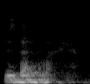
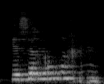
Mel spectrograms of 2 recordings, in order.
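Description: First: Low, soft thank-you; calm polite reply. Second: Much higher, sing-song thank-you; bright sweet thanks. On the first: Preacher's answer to the insult, lower and gentle. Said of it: "Ketika dia mengatakan". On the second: Preacher answers the mocker with high, sugary thanks. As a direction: kill the insult with sugary kindness. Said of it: "Kira-kira dia akan jawab apa". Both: Retold or imitated.

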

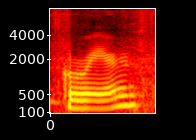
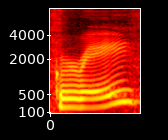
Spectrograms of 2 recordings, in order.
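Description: First: "Gruyere" ending in AIR, with the R sounded; unsure pronunciation. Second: "Gruyere" ending in an open AY, no final R; unsure pronunciation. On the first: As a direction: say "Gruyere" as groo-YAIR, questioning. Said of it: "I don't know". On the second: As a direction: say "Gruyere" as groo-YAY, questioning. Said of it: "I don't know how to pronounce that". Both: Real, not acted.

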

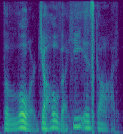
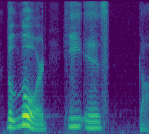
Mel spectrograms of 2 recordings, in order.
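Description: First: Soft, reverent declaration; hushed confession. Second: The crowd crying out the Lord's name, a loud proclamation; proclaiming. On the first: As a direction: speak it low like a bowed crowd. Crowd's reverent confession, read aloud. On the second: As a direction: LORD rings out loud, then settles. Crowd's confession repeated, rising. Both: Retold or imitated.

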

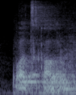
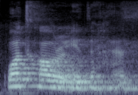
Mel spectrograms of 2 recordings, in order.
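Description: First: Soft unvoiced whisper of what color; whispered prompt. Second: Said in the usual way. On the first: Shown as a demonstration. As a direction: breathe the words what color without voice.

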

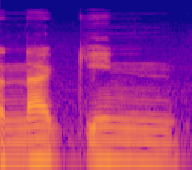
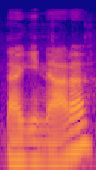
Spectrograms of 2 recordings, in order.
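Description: First: "Naginata" drawn out, feeling through each syllable; unsure pronunciation. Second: "Naginata" said quicker, in one go, rising at the end; questioning pronunciation. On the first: Gamer attempting an unfamiliar weapon name, "Naginata" slowly sounded out. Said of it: "that terrible pronunciation". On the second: Gamer checking an unfamiliar weapon name, "Naginata" with questioning rise. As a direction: try "Naginata" as a tentative question. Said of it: "don't know if I'm saying that right". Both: Real, not acted.

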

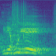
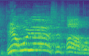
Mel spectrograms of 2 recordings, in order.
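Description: First: Said in the usual way. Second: Indignant repeat. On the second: Acted. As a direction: repeat it like an indignant old man.

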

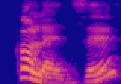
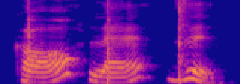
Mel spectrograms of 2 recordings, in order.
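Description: First: Said in the usual way. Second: "koledzy" slowly split as ko, le, dzy; three slow beats on "koledzy"; syllable by syllable. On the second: Shown as a demonstration. Teacher clapping syllables for pupils, "koledzy" split in three. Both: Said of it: "Wyklaszczmy sylaby".

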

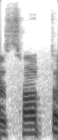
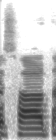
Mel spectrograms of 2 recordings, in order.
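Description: First: ਸਤ with short vowel and firm t, "satt"; tight pronunciation. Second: ਸਾਤ with loose long vowel, "saat"; loose misreading. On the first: Teacher showing learners the right word, tight pronunciation. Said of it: "ਇਹਨੂੰ ਕੱਸ ਕੇ ਪੜ੍ਹਨਾ ਹੈ". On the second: Teacher warning learners of the mistake, loose pronunciation. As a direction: say ਸਾਤ slackly. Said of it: "ਨਹੀਂ ਕਹਿਣਾ". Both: Shown as a demonstration.

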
